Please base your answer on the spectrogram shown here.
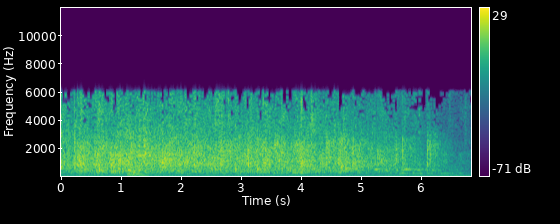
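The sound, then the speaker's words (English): A church audience applauds during a worship service, a dense, sustained clatter of many clapping hands that holds steady and then thins out slightly toward the end. “So, anyway, let's give them a hand.”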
